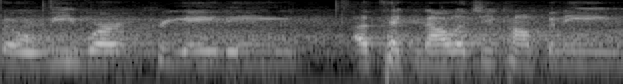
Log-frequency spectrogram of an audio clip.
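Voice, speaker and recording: With audible room echo and noticeable background noise, a woman speaks at a fairly high pitch and a fairly slow pace. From Louisiana, near New Orleans. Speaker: startup founder. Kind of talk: panel interview. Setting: stage with audience. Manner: loud.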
